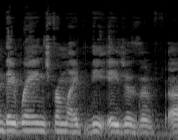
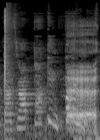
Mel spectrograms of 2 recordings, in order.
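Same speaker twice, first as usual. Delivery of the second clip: higher and louder laughing protest; laughing outburst; 9 semitones higher, 7 dB louder than usual. Real, not acted. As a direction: blurt it out, half laughing. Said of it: "That's not funny, guys".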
